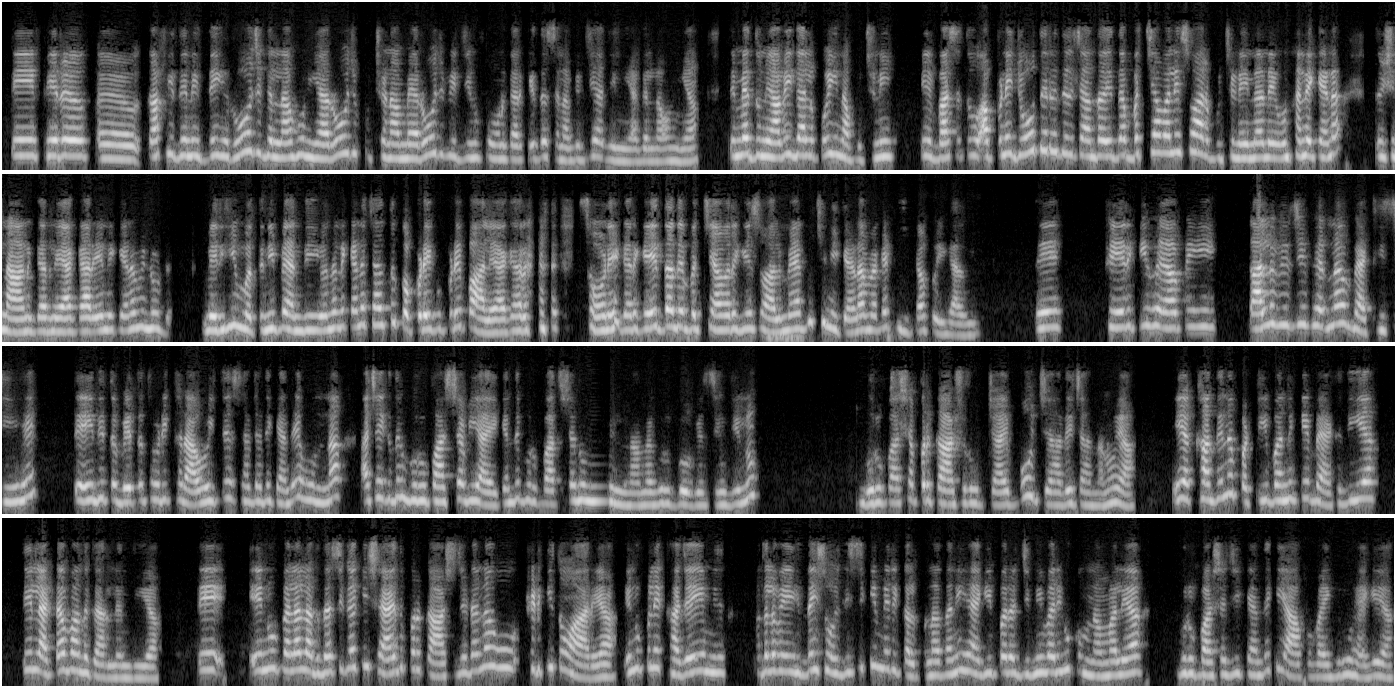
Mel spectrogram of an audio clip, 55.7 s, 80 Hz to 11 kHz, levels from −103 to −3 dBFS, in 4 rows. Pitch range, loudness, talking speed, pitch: 235-295 Hz, -26 LUFS, 210 wpm, 270 Hz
